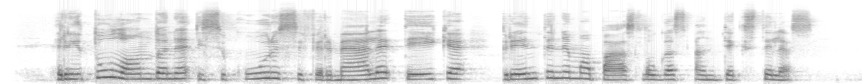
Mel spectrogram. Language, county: Lithuanian, Klaipėda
